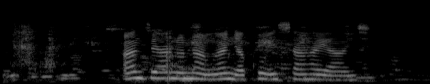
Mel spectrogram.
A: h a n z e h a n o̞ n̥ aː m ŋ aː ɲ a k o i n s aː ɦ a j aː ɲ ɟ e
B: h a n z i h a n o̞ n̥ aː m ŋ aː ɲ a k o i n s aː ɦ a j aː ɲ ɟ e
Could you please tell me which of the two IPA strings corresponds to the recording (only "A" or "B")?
A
